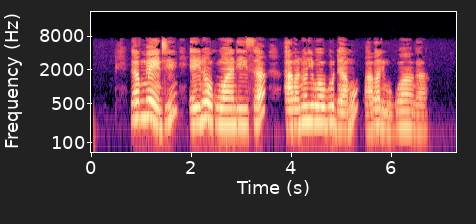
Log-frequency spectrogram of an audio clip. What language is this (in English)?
Ganda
